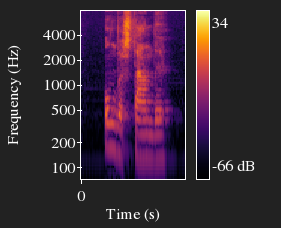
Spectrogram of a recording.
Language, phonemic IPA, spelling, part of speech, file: Dutch, /ˈɔndərstaːndə/, onderstaande, adjective, Nl-onderstaande.ogg
- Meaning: inflection of onderstaand: 1. masculine/feminine singular attributive 2. definite neuter singular attributive 3. plural attributive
